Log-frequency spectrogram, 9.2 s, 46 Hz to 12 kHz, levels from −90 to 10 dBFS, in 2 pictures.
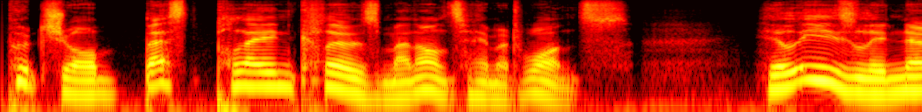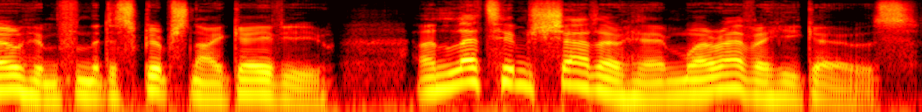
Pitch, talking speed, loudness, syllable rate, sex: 125 Hz, 170 wpm, -17 LUFS, 4.6 syllables/s, male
